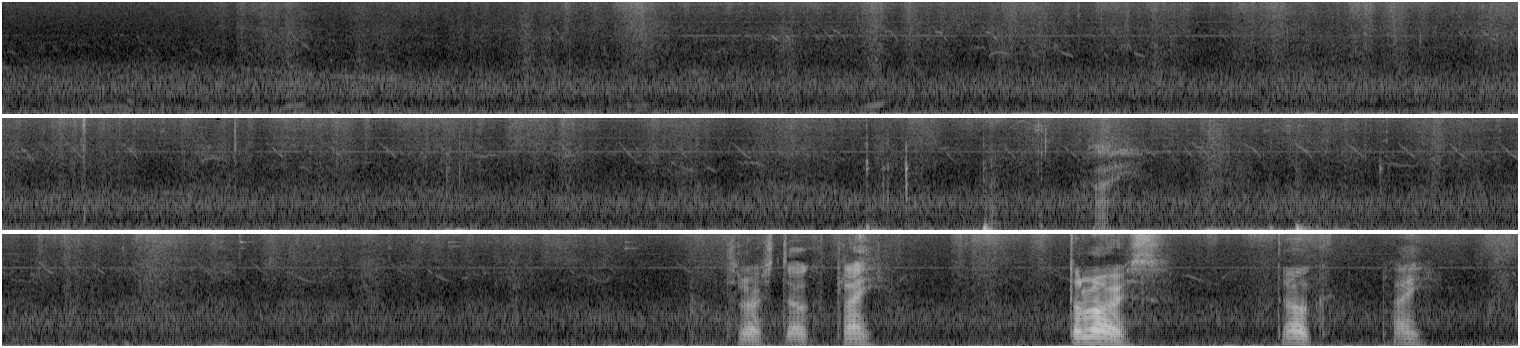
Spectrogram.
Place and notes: London, UK - Frosty morning dog walk
Taking the dog for a walk on a glorious crisp frosty marsh morning. The dog thinks the windjammer is a wild animal!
